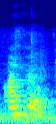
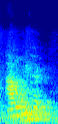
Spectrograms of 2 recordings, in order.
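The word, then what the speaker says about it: Ampère: 암페어. 암페어. 됐어. 이 아저씨가 프랑스 사람이야. 프랑스 식으로 읽어봐. 앙페르. 됐어. 원래 이름이 앙페르. 그래서 미국 놈들이 암페어라고 읽은 거야.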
